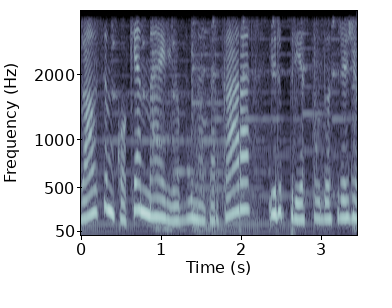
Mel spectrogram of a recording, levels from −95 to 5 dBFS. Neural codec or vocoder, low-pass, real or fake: none; 3.6 kHz; real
